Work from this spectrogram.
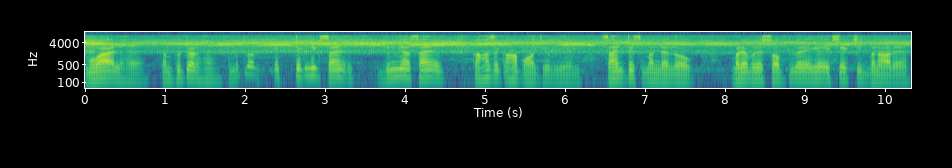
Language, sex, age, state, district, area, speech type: Urdu, male, 30-45, Bihar, Supaul, urban, spontaneous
